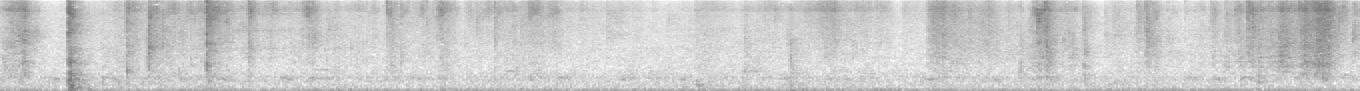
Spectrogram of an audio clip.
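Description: Plastic shrink wrap being cut and peeled off a cardboard trading card box, crinkling in short scattered crackles with a sharp knock about half a second in, then the cardboard lid being opened, with denser crackling near the end. A steady low hum runs underneath.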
